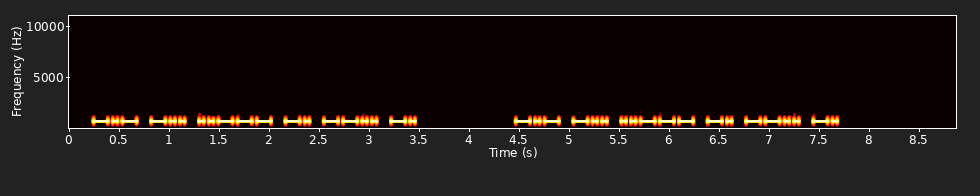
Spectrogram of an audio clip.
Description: Morse code, heard as a keyed tone, about 25 wpm, 700 Hz. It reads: KD2NZN KD2NZN
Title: USA Call Signs - 6 Characters - Repeated 2x - 25wpm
